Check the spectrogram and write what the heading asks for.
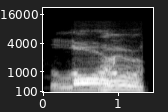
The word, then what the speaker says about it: Lord: Lord. 아, 맨 처음에 으 하지 말고 으 이 R이 아니고 L은 으 Lord. 어, L을 맨 처음에 R처럼 하면 안 돼요.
